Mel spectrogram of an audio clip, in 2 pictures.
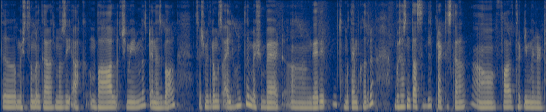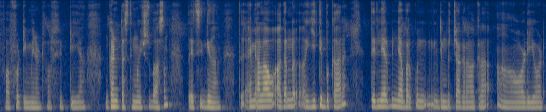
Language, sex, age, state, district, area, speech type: Kashmiri, male, 18-30, Jammu and Kashmir, Anantnag, rural, spontaneous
